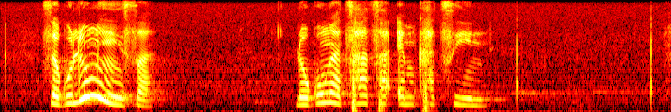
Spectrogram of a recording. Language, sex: Swati, female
